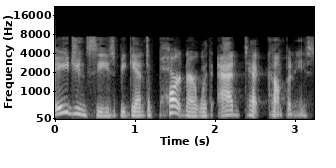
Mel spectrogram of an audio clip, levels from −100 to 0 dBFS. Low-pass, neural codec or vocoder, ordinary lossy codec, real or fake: 7.2 kHz; vocoder, 22.05 kHz, 80 mel bands, HiFi-GAN; MP3, 48 kbps; fake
